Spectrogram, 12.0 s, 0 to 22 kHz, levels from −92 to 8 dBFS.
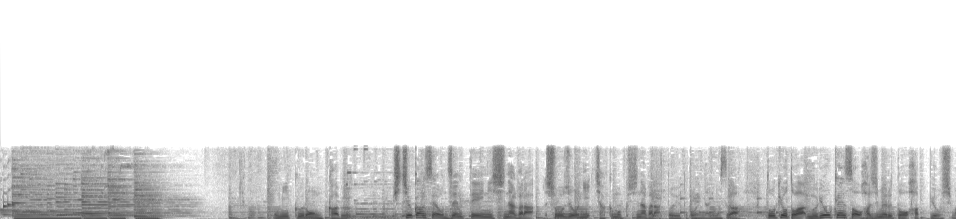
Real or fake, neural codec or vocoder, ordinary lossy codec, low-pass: real; none; none; 7.2 kHz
